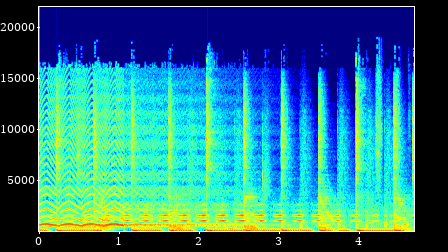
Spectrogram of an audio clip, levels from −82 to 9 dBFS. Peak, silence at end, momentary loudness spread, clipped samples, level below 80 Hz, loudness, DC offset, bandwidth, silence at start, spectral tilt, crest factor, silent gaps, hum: 0 dBFS; 0 s; 5 LU; under 0.1%; -14 dBFS; -11 LUFS; under 0.1%; 18 kHz; 0 s; -4 dB/octave; 10 dB; none; none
